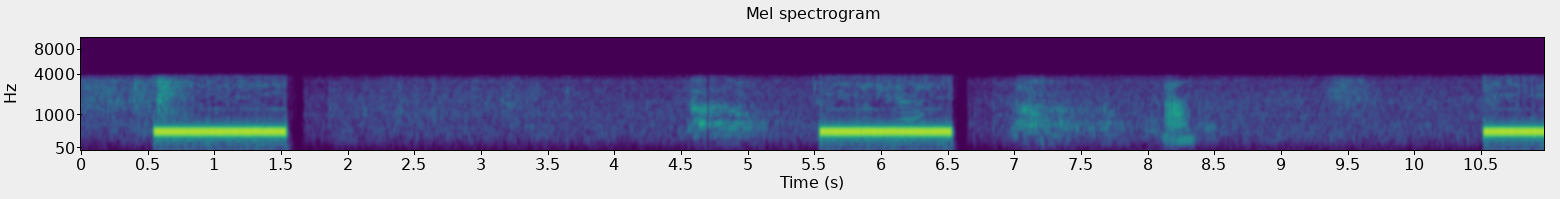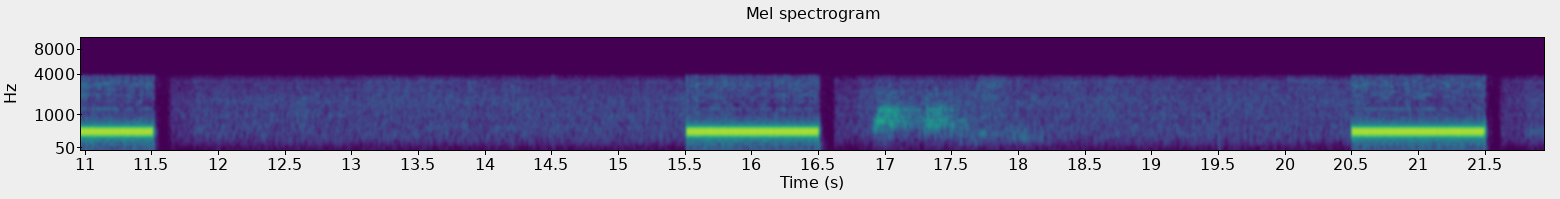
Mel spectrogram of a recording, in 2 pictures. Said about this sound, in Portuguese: Tô ligando ao ar.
